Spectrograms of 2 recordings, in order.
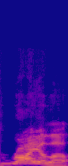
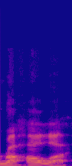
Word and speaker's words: Ryla: And that's how you say her last name is Ryla, like rye bread. Ray would always call her Rahala too.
